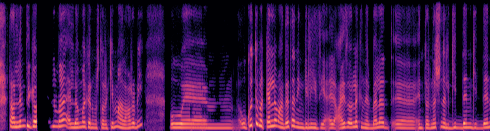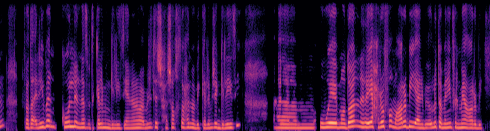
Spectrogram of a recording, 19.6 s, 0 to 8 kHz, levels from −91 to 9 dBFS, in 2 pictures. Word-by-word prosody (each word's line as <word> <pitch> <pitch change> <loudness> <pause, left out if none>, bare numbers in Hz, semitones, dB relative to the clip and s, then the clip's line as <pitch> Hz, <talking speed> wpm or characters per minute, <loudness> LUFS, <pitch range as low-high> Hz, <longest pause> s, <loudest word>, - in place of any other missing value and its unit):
اتعلمت 310 +3 +4
كام 305 -1 +8 0.3
كلمة، 310 -1 +1
اللي 240 +2 +2
هُم 270 +3 +1
كانوا 260 -5 0
مشتركين 225 +3 -4
مع 285 -4 +1
العربي، 250 - -1 0.6
و 240 0 +4 1.1
وكنت 355 - +2
باتكلّم 325 0 +4
عادةً 275 +6 +2
إنجليزي، 235 -5 -1
آآ 225 0 -4
عايزة 240 +6 -1
أقول 255 0 +4
لك 295 -2 0
إن 235 -3 -1
البلد 225 +4 -1
آآ 215 -2 -5
international 230 +5 -2
جدًا، 230 +2 +1
جدًا، 240 - -2 0.3
فتقريبًا 250 +7 -2
كل 295 +2 +2
الناس 245 -4 -2
بتتكلم 225 +2 -3
إنجليزي، 210 -2 -4
يعني 205 0 -5
أنا 220 - -2
ما - - -1
قابلتش 240 +4 -5
ح - - -14
شخص 240 +5 -7
واحد 250 -1 -3
ما 240 - -2
بيتكلمش 215 +2 -6
إنجليزي، 225 - -3 0.8
آمم، 220 -1 -2
وموضوع 255 +1 +6
إن 315 -1 -3
هي 270 +1 +5
حروفهم 290 +1 -1
عربي 280 +5 +1
يعني 230 -3 +2
بيقولوا 225 +5 -2
80% 240 -2 -1
عربي، 220 -3 -4
240 Hz, 150 wpm, -21 LUFS, 220-275 Hz, 1.1 s, كام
